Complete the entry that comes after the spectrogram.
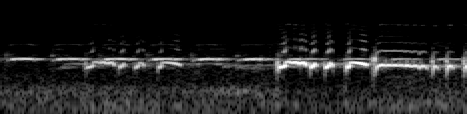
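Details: Cemani zebra dove gives a steady low hum-like tone, then bursts into rapid clipped notes that run into a rolling, slightly descending coo.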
